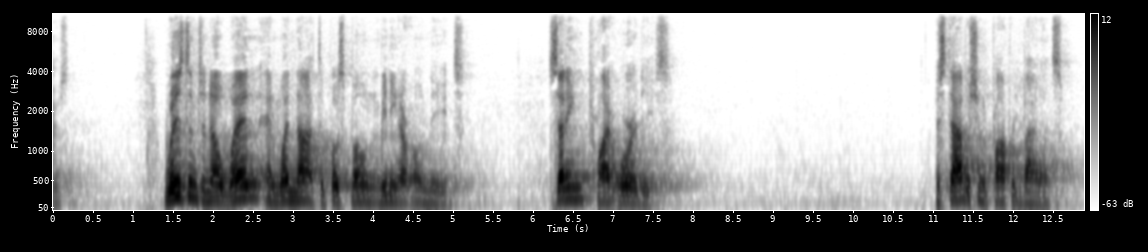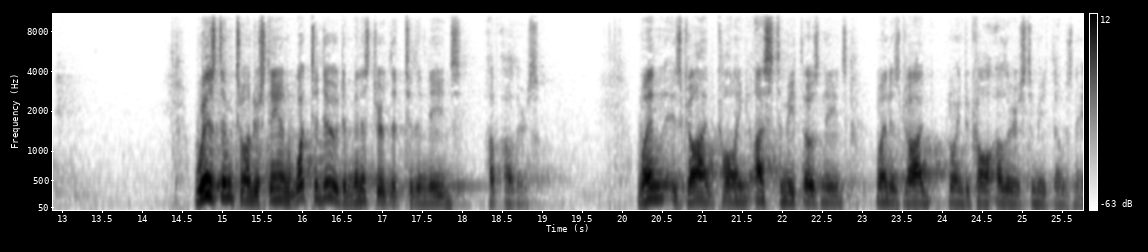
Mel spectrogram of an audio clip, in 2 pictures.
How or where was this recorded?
large echoing room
